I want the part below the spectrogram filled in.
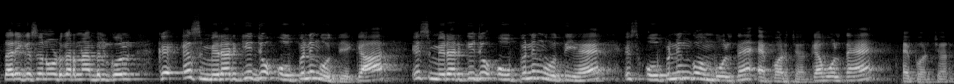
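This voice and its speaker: A man's voice: very high-pitched, animated, normal speed, hardly any pauses, dull audio. A man teaching a physics lesson in a lecture style, repeating key terms and checking that students follow. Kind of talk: classroom lecture.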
